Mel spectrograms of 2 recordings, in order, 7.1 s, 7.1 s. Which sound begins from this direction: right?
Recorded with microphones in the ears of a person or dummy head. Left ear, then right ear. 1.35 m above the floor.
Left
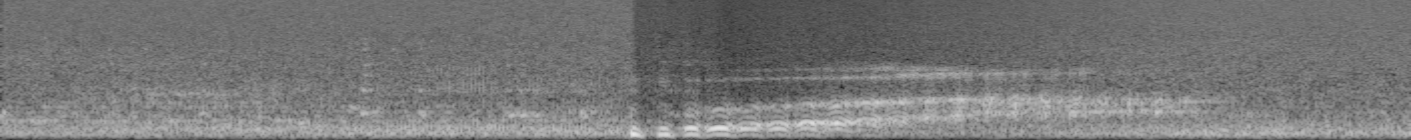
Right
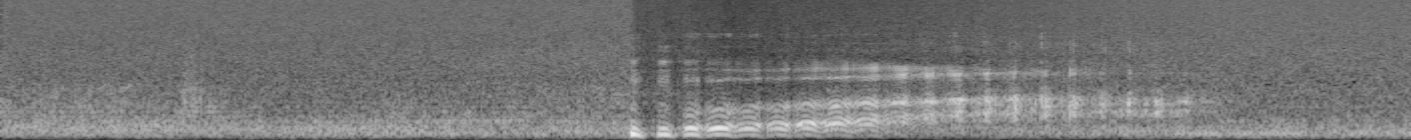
Laughter, at 3.1 s.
